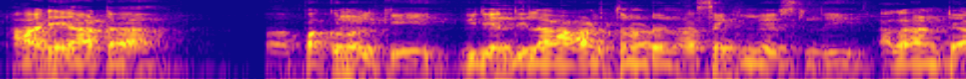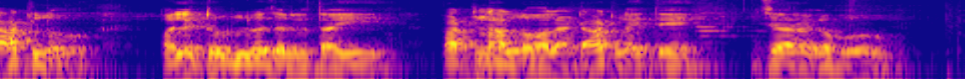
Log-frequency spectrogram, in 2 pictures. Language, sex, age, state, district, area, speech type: Telugu, male, 18-30, Andhra Pradesh, Sri Balaji, rural, spontaneous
